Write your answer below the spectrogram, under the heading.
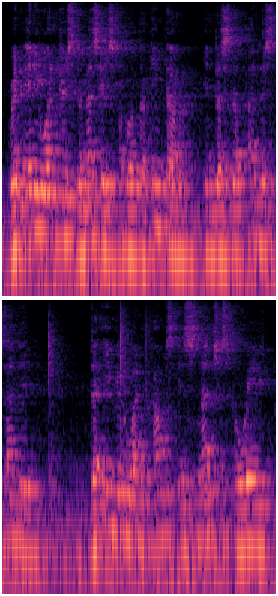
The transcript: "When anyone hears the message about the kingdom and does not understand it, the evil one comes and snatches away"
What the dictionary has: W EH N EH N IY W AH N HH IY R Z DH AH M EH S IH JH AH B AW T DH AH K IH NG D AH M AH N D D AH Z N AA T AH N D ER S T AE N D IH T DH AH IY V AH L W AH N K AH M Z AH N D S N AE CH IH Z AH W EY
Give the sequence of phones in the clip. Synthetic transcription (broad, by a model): W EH N EH N IY W AH N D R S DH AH M EH S IH JH AH B AW T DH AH K IH NG D AH M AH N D D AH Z N AA T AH N D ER S T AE N D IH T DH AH IY V AH L W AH N K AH M S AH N S N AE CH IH S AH W EY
